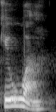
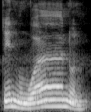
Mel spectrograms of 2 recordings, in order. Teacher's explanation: Jangan dibaca kiwa, tapi qinwanun, jelas dan tidak ada dengung.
